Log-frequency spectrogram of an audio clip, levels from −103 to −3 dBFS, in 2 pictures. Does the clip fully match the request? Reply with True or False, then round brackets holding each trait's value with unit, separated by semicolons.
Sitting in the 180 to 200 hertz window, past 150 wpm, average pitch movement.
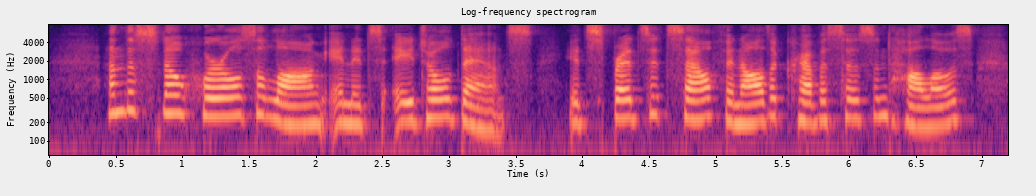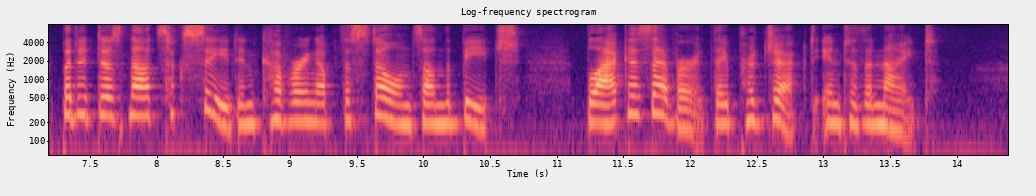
False (220 Hz; 165 wpm; 4.2 semitones)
